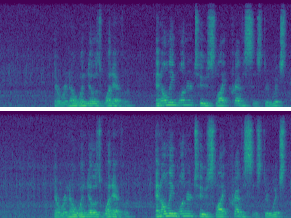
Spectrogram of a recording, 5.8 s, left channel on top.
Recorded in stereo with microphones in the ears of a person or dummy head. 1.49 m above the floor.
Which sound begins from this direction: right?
A man speaking, at 1.1 s.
